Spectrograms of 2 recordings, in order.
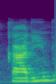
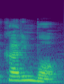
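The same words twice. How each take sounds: First: "Carimbo" stressed on the middle syllable RIM; stress on second syllable. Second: "carimbó" stressed on the final BÓ; stress on last syllable. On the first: ("Carimbo" com acento tônico no RIM) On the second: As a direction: land the weight on BÓ in "carimbó". ("carimbó" com acento tônico no BÓ final) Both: Shown as a demonstration. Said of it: "marca a posição diferente da sílaba tônica".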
